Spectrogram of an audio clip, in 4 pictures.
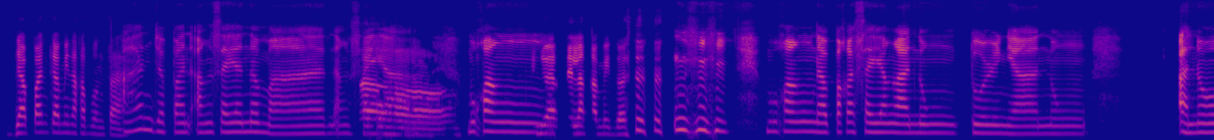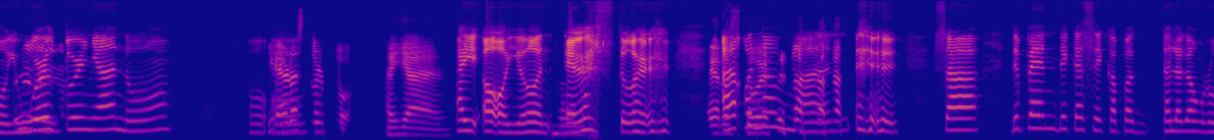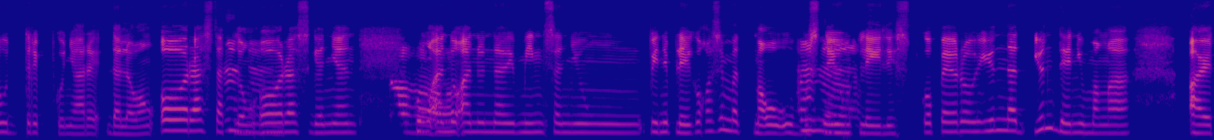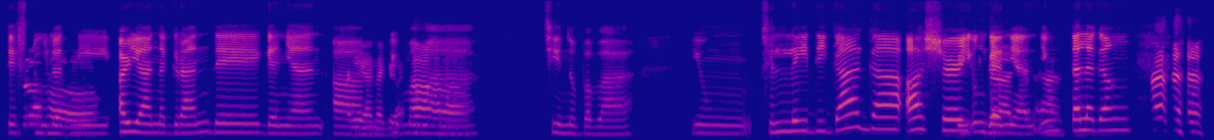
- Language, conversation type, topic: Filipino, unstructured, Paano mo pipiliin ang iyong talaan ng mga awitin para sa isang biyahe sa kalsada?
- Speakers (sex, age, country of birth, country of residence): female, 25-29, Philippines, Philippines; male, 25-29, Philippines, Philippines
- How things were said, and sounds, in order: static; laugh; tapping; laughing while speaking: "Eras tour"; chuckle; laugh; mechanical hum; laugh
